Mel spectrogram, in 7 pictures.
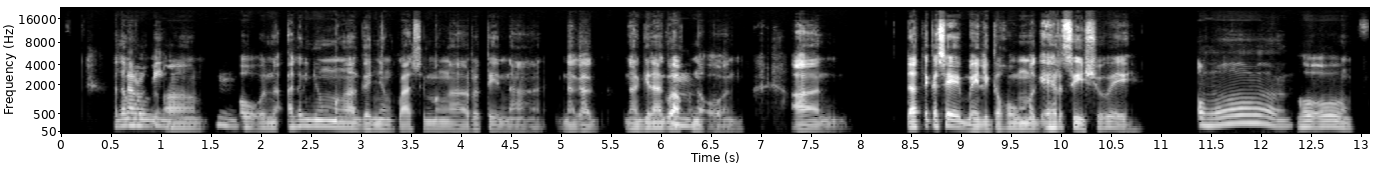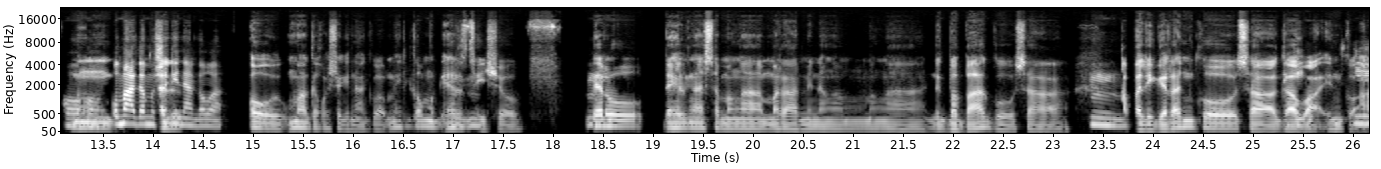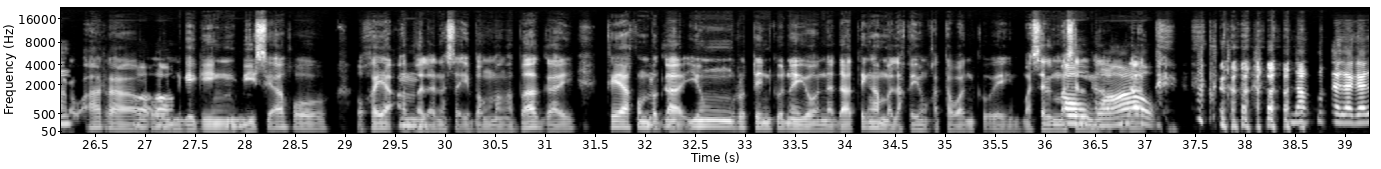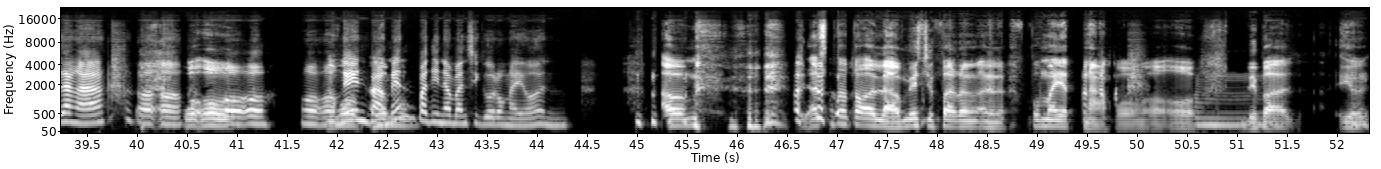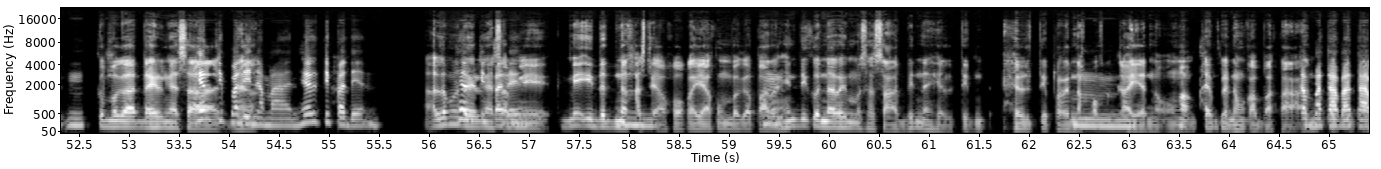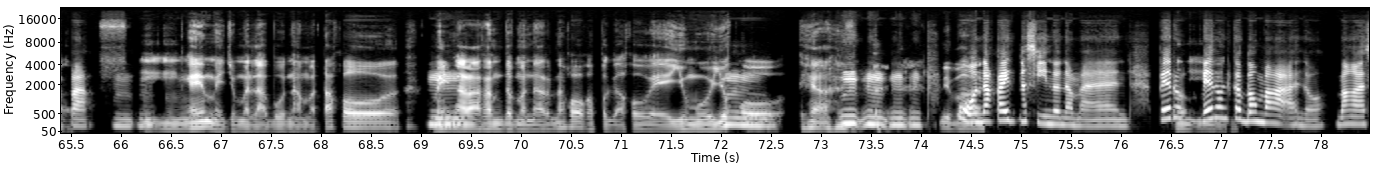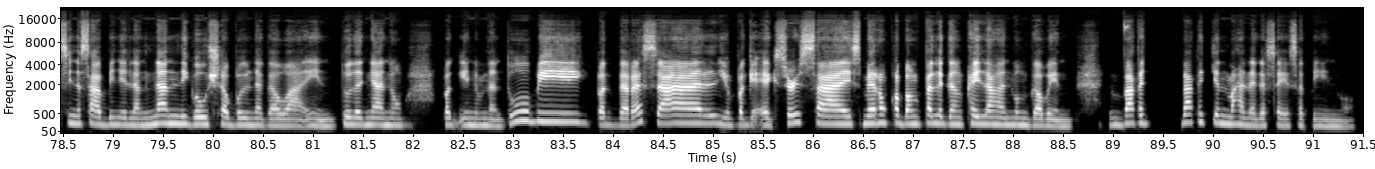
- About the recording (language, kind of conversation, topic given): Filipino, podcast, Ano ang ginagawa mo tuwing umaga para manatili kang masigla buong araw?
- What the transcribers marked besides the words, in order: other background noise; tapping; laugh; chuckle; laugh; chuckle; chuckle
